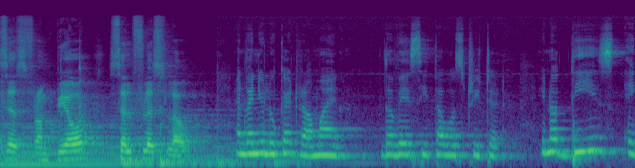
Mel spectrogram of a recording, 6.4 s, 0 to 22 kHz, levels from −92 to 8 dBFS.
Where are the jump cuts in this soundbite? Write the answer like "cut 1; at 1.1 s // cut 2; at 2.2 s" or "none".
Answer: cut 1; at 2.0 s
